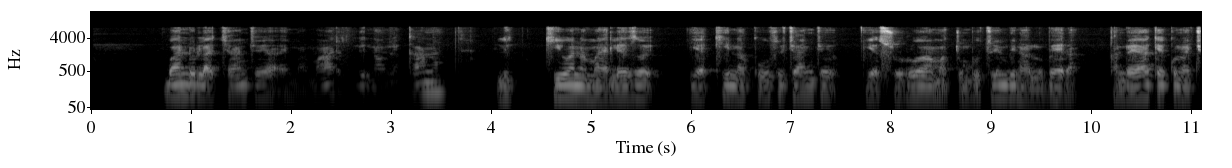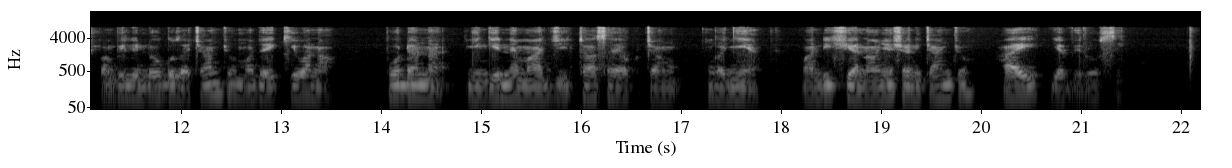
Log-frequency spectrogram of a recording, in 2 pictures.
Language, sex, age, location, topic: Swahili, male, 25-35, Kisumu, health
